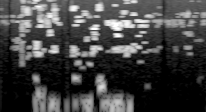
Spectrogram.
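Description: Faint eating sounds: quiet chewing with small wet mouth clicks, and a few soft low thumps in the first second and a half.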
